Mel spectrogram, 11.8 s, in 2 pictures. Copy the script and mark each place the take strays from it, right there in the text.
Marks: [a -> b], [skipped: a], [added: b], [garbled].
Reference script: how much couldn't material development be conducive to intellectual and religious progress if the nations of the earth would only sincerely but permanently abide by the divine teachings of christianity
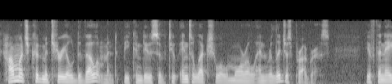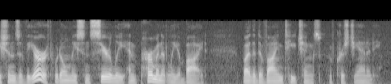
how much [couldn't -> could] material development be conducive to intellectual [added: moral] and religious progress if the nations of the earth would only sincerely [but -> and] permanently abide by the divine teachings of christianity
